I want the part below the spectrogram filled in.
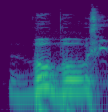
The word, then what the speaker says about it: Bohbot: Cette donnée est essentielle lorsqu'on sait à quel point l'hippocampe est important pour une cognition saine, nous explique Véronique Bobo. Tiens-toi bien, ça s'écrit B-O-H-B-O-T.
